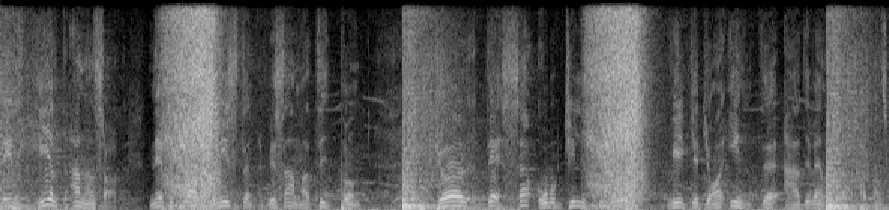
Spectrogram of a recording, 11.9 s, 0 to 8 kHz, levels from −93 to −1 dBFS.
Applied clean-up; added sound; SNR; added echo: none; Fireworks; -4 dB; none.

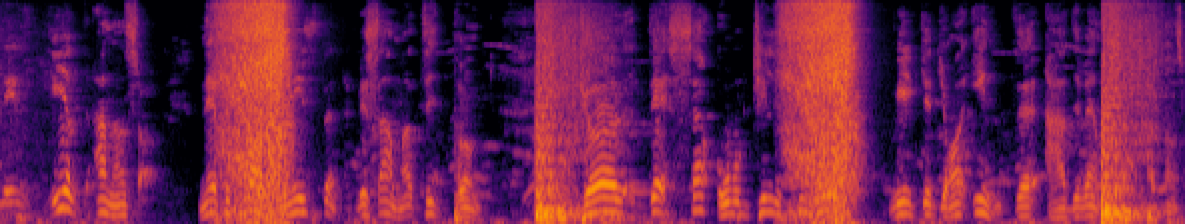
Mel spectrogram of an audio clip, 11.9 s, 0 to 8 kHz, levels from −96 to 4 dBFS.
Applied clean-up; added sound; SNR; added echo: classical method log-MMSE.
